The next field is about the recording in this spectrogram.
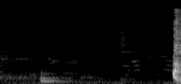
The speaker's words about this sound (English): Ooh, you know, can't get can't get an episode going without a cough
